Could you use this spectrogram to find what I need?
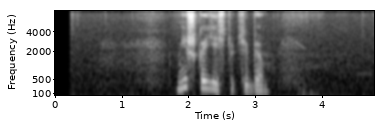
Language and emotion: Russian, neutral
